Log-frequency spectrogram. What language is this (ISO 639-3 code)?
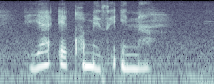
ven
